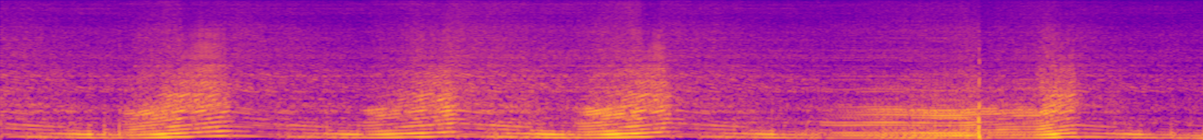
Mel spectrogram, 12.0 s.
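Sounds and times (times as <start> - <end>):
car engine revving: 0.6 - 12.0.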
